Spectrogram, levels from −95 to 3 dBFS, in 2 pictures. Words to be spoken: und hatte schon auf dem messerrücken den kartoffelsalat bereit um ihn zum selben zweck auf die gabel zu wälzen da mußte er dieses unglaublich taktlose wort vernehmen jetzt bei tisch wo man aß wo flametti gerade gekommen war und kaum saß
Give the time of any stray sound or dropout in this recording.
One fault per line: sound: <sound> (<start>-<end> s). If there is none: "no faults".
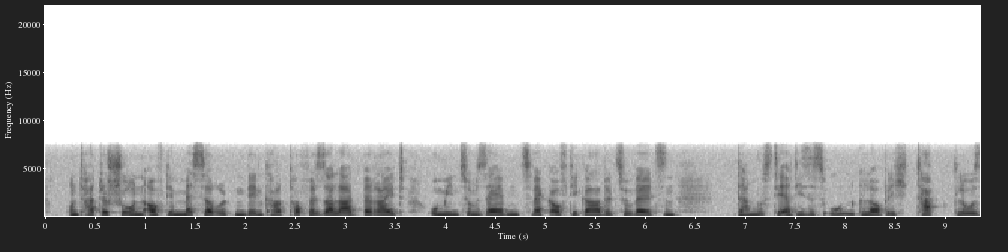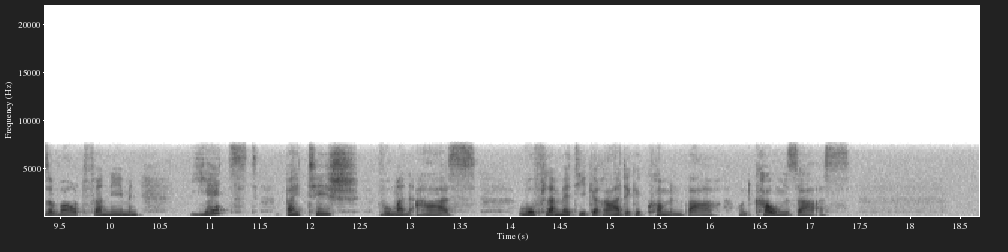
no faults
